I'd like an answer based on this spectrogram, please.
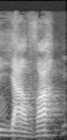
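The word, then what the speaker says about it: יהוה: en gras cette image, le fait de prononcer le tétragramme Yod, He, Vav, He, c'est ça qu'on le prononce, c'est Yahva.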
